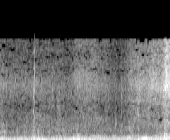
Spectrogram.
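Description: Steady hissing background noise, with faint voices underneath.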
